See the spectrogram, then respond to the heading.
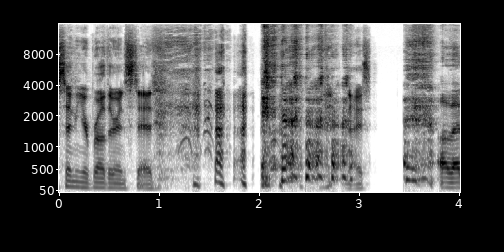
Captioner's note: both laughing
